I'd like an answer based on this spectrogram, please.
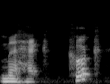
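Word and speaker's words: Mahek Cooke: Follow her on Twitter at Mahek Cook. And that is spelled MEHEK.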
